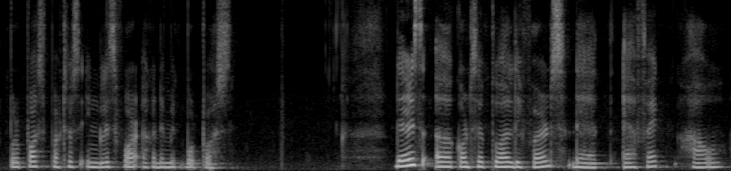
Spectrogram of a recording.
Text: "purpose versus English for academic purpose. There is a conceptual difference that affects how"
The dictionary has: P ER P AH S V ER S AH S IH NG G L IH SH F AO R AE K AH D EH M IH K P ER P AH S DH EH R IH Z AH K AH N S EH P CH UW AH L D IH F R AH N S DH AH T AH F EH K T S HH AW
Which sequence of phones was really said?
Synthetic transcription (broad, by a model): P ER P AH S P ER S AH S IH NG G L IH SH F AO R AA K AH D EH M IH K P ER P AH S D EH R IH S AH K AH N S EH P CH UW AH L D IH F R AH N S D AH T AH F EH K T HH AW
